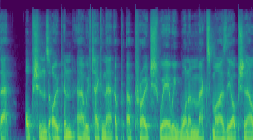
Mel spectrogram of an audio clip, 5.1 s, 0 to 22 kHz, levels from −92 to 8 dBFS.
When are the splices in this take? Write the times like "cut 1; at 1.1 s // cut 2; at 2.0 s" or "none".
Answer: none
